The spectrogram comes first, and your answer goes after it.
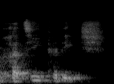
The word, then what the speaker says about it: Chatzi Kaddish: Now, the Chatzi Kaddish, or Chatzi Kaddish is the proper pronunciation.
